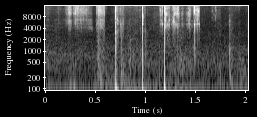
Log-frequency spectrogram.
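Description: A duffel bag being grabbed and lifted: a few sharp, irregular clicks and knocks, likely its strap hardware against the stairs, over rustling fabric.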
